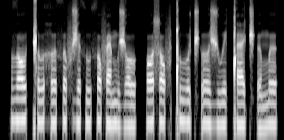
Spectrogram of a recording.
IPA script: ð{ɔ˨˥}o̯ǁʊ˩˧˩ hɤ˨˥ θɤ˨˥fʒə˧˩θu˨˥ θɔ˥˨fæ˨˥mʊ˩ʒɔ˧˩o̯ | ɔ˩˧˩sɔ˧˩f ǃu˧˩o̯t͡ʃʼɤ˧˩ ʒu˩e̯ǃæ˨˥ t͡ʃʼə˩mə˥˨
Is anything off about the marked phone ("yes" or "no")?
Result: no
